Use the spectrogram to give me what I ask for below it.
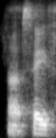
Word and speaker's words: SAFe: SAFe, Scaled Agile Framework, the E is silent, added to make the acronym better.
